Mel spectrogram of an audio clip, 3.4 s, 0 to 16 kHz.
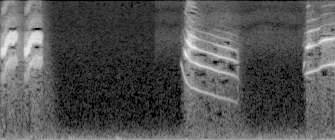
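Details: Linnet song meant as a tutor for young birds, from 2013: a pair of bright nasal notes, then falling, slurred whistles with layered tones, and a rising whistled phrase at the end.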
